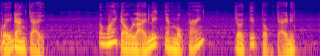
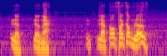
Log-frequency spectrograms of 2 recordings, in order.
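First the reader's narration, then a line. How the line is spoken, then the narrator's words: Shouting in recognition. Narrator (Vietnamese): Ông bối lúc bấy giờ như đã xác định mà hét lên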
